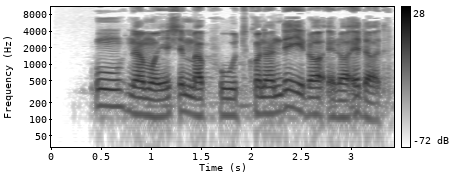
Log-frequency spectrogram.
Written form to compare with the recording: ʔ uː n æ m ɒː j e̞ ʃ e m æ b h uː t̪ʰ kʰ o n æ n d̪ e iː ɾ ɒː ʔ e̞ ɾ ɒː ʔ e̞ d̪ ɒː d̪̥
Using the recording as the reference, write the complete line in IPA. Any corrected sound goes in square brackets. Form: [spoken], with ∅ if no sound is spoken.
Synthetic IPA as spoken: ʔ uː n æ m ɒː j e̞ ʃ e m æ b h uː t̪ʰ kʰ o n æ n d̪ e iː ɾ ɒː ʔ e̞ ɾ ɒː ʔ e̞ d̪ ɒː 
